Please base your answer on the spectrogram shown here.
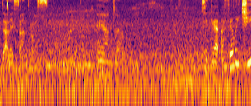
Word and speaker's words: D'Alessandro's: critically, at that, D'Alessandro's I was pronouncing it De Los Sandros, but I think a lot of people do. But yeah, it's pronounced D'Alessandro's.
